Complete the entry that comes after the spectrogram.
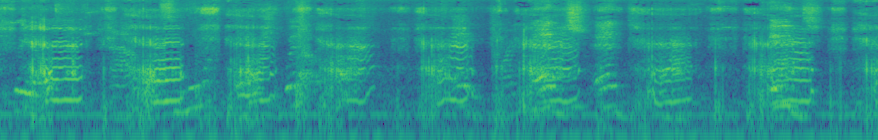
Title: Wheezing sound of my baby called Stridor. #laryngomalacia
